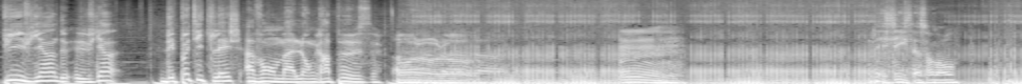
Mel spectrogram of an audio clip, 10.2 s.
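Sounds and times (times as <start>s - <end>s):
speech: 0.1s - 4.9s, 6.2s - 6.9s, 8.8s - 9.8s
cat purring: 3.9s - 10.2s
voice-like tonal sound: 4.0s - 5.2s.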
